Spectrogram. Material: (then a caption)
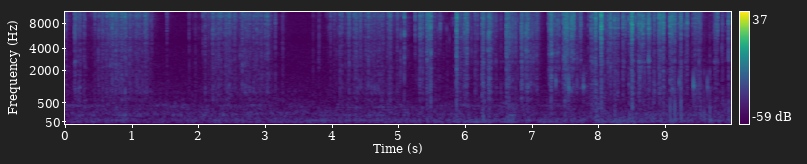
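Aluminium foil. A solid chocolate bar wrapped in aluminium foil is held in the hand while fingernails tap and scratch across the foil surface. Quiet, bright, crinkly scratching comes in bursts separated by short pauses, then turns into quicker, denser tapping and crackling toward the end.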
